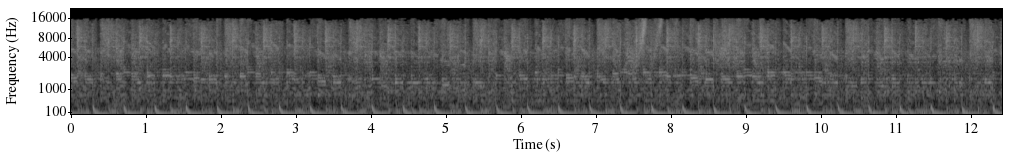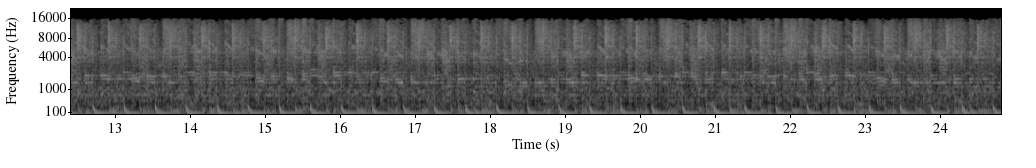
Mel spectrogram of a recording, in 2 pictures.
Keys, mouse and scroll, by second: 1.0 g, 1.0 f, 1.3-2.9 drag, 2.1 middle click, 2.1 right click, 2.9 ctrl+z, 3.1 middle click, 3.3-5.1 middle drag, 4.7-7.0 drag, 4.7 z, 5.1 z, 6.3 f, 6.9 right click, 7.1 click, 7.3 z, 7.7 middle click, 7.7 z, 8.3 middle click, 8.3 f, 8.6-9.7 drag, 8.6 right click, 9.5-11.2 middle drag, 9.9-11.3 drag, 11.2 f, 11.5 click, 12.0 click, 12.3-14.3 middle drag, 14.9 middle click, 15.7-16.7 drag, 16.4 f, 16.7 middle click, 17.1 f, 17.3-22.0 drag, 20.7 middle click, 22.2 middle click, 22.6-24.1 drag, 24.1-24.8 middle drag, 24.7 g.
